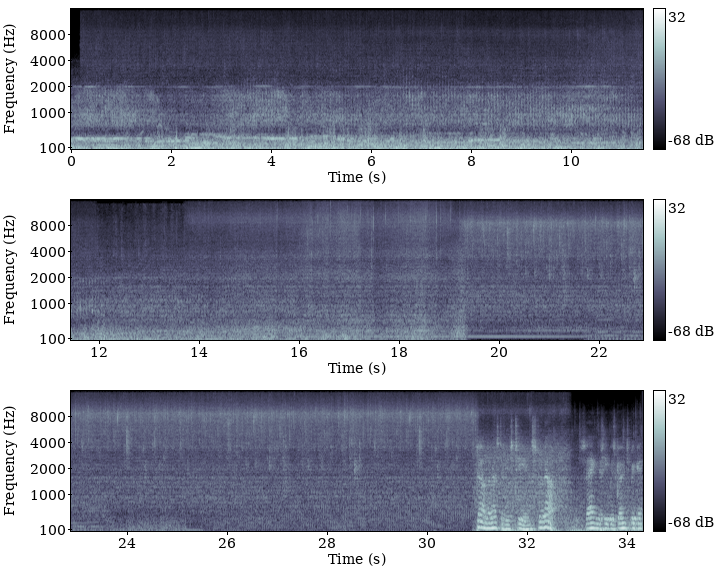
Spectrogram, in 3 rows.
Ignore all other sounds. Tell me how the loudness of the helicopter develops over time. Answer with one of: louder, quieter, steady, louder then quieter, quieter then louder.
quieter.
